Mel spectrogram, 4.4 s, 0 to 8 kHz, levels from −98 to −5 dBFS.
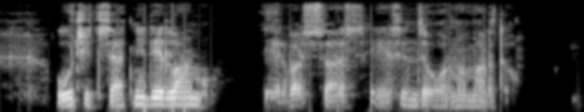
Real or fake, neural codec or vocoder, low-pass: real; none; 7.2 kHz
